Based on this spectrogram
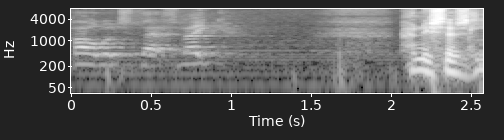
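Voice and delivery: ordinary delivery

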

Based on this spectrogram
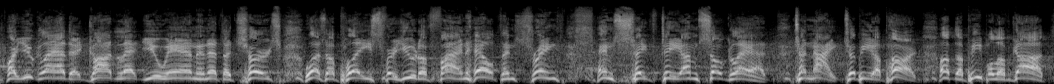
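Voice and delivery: high, shouted revival preaching; full-force preaching. Real, not acted.

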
